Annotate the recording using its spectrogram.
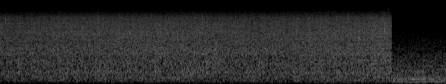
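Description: Hot-spring water running and splashing, a steady, even hiss that cuts off suddenly near the end.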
